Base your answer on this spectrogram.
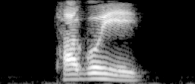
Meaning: queen
- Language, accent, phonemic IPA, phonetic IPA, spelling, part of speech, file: Armenian, Eastern Armenian, /tʰɑkʰuˈhi/, [tʰɑkʰuhí], թագուհի, noun, Hy-թագուհի.ogg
